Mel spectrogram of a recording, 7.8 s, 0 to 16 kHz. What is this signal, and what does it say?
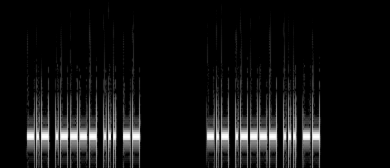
Morse code, heard as a keyed tone, about 25 wpm, 700 Hz. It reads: K1SM K1SM
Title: Easy Call Signs Repeated 2x - 25wpm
